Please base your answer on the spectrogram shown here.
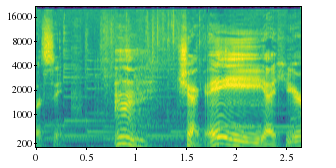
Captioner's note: clears throat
